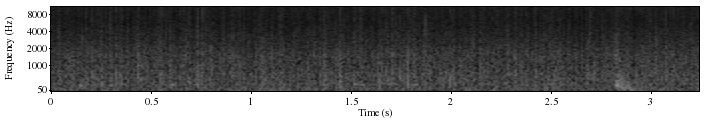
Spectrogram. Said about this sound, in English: Hi, everybody. It's a beautiful rain here.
